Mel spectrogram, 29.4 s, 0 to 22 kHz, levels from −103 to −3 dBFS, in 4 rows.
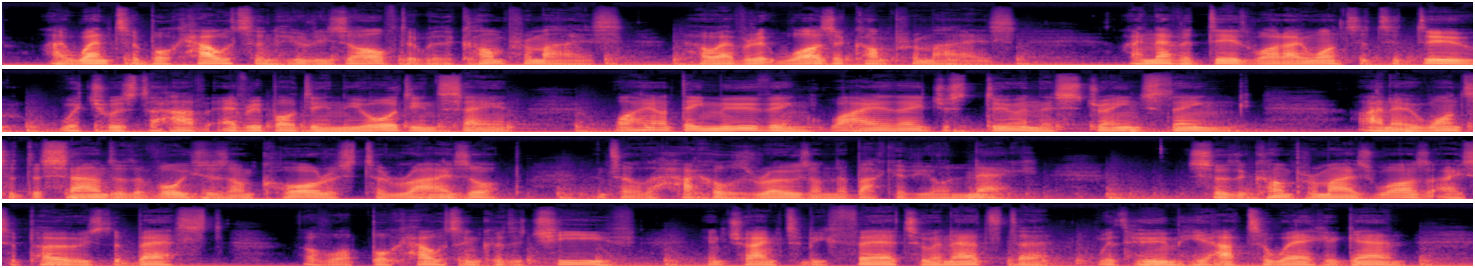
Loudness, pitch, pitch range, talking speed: -25 LUFS, 95 Hz, 90-105 Hz, 200 wpm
